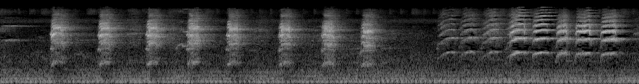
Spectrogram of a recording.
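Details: Rainbow lorikeets, a group perched close in low branches, give harsh broadband screeches repeated about twice a second, then a faster burst of shorter chattering notes.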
